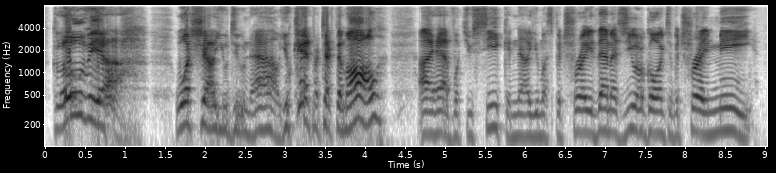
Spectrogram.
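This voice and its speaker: Bellowing in a put-on character voice, a man with a fairly high pitch moves at a moderate pace with lively intonation and big swings in loudness. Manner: taunting, shouting.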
